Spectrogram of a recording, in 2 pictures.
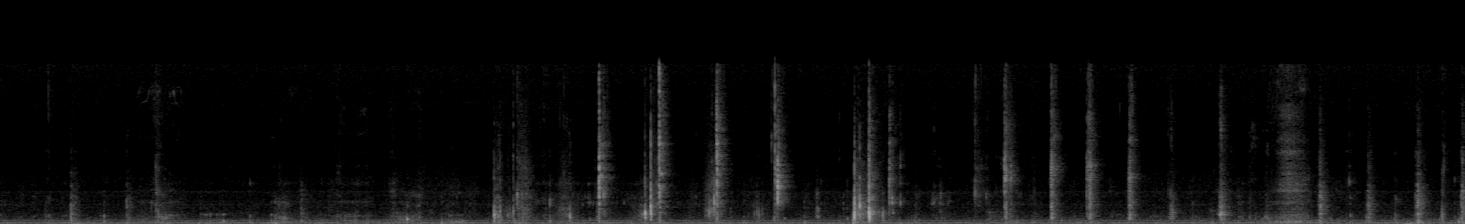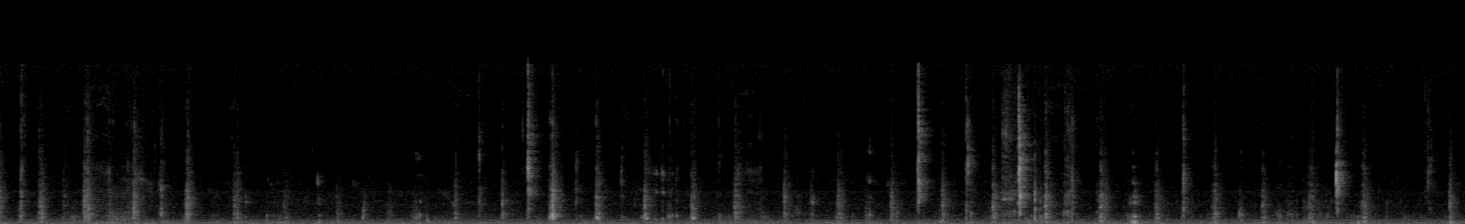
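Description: A person chewing a mouthful of food close to the microphone: irregular mouth clicks and smacks, several a second, over a faint steady hum. The chewing is louder from about six to nine seconds in and again near the end.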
